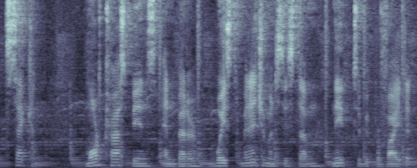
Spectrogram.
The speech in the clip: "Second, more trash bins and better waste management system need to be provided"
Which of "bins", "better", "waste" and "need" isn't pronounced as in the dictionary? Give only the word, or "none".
bins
